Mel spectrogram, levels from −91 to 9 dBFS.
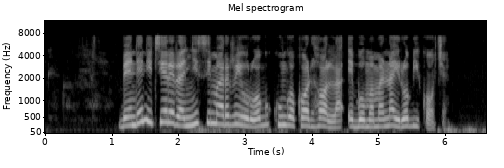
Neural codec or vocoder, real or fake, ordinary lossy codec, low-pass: none; real; none; 7.2 kHz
